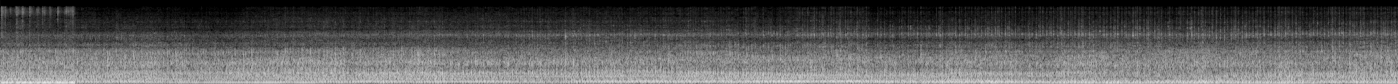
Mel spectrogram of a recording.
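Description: Ford Falcon gasser's engine idling as the car rolls slowly, a steady low rumble.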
